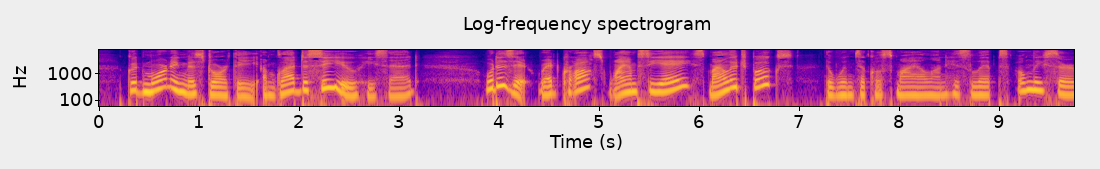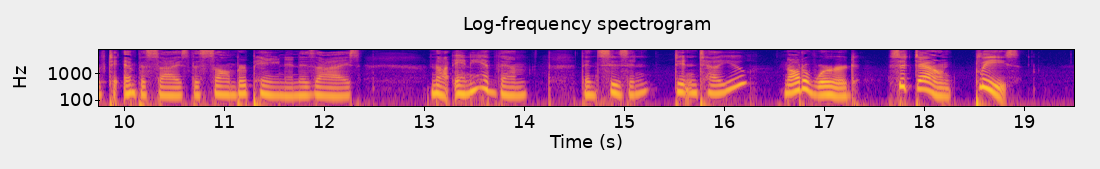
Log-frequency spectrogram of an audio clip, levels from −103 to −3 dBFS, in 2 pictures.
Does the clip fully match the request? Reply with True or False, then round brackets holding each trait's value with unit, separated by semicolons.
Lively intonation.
True (6.5 semitones)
